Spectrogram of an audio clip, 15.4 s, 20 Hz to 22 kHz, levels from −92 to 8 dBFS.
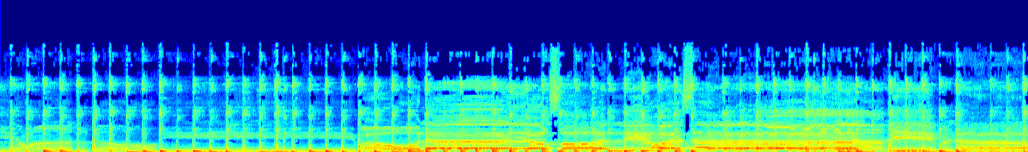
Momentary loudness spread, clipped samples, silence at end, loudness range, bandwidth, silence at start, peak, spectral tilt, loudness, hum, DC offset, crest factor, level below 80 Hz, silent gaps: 11 LU; under 0.1%; 0 s; 6 LU; 16 kHz; 0 s; 0 dBFS; -6 dB/octave; -17 LUFS; none; under 0.1%; 16 dB; -26 dBFS; none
